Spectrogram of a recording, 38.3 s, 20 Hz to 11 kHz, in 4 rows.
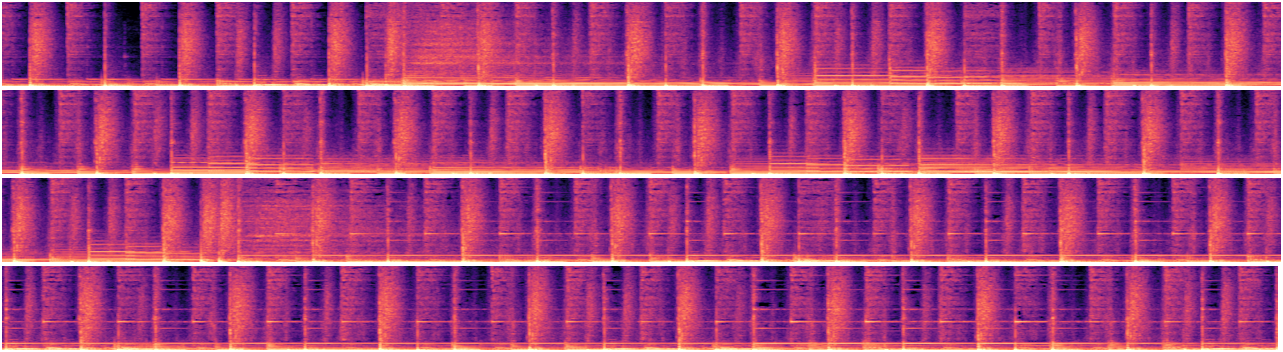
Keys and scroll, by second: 24.2-26.4 typing, 35.6-38.3 typing.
